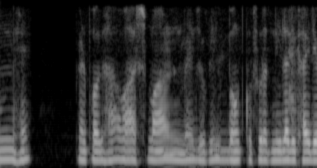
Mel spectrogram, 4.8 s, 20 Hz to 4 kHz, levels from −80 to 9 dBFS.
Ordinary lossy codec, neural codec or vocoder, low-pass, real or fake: none; none; 3.6 kHz; real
